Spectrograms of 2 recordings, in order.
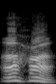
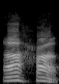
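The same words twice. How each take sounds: Both takes have the same delivery.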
